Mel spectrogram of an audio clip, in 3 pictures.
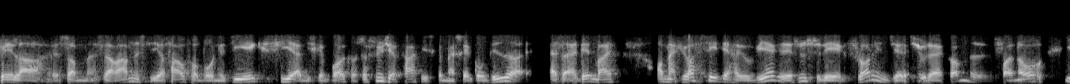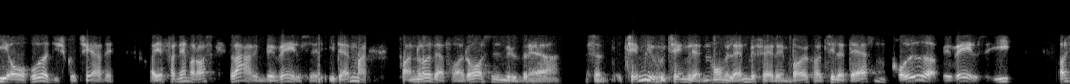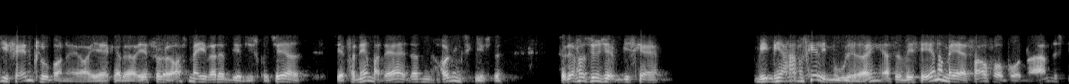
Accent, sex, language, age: native, male, Danish, 60-79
